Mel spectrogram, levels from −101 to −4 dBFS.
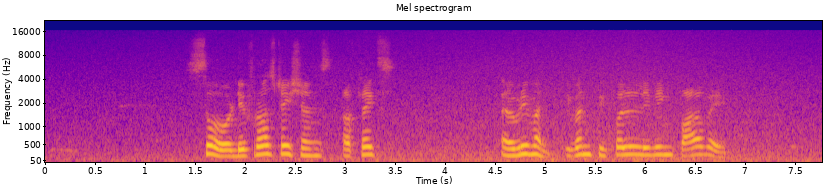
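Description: No technical faults are present in the speech, and the background noise of the room sits about 19 dB beneath it.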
